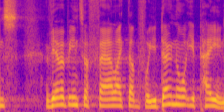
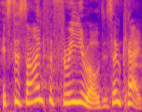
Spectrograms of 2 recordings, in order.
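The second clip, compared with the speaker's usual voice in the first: nervous self-reassurance; 6 semitones higher than usual. Retold or imitated. Father reassuring himself as coaster climbs.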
